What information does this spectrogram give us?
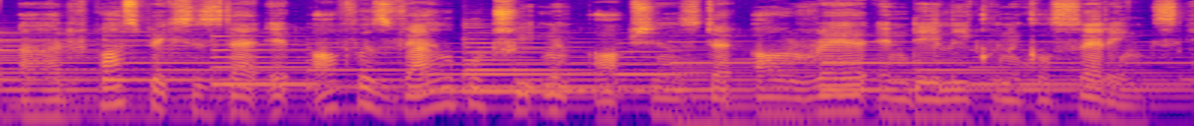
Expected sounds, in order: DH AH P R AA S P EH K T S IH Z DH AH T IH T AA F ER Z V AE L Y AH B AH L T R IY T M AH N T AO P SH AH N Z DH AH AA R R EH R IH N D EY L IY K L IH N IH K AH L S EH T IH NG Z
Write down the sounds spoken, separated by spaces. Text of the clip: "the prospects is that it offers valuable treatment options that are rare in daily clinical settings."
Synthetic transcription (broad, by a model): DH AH P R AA S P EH K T S IH Z DH AH T IH T AA F ER Z V AE L Y AH B AH L T R IY T M AH N T AO P SH AH N Z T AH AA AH R EH R IH N D EY L IY K L IH N IH K AH L S EH T IH NG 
